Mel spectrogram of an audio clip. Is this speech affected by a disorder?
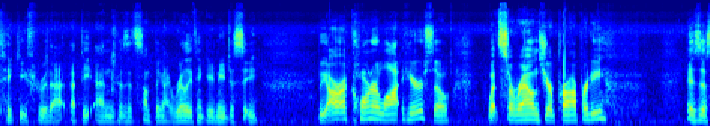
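No.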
